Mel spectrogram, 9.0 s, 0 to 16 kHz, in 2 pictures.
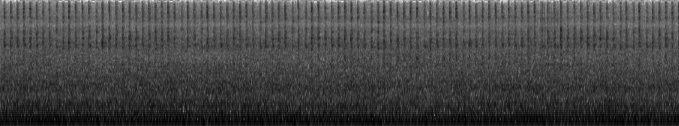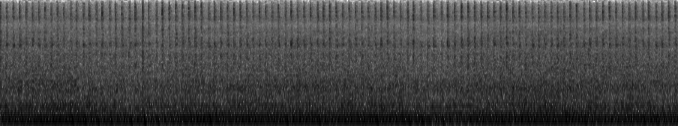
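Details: Toro Recycler 22-inch front self-propelled mower with Tecumseh engine, after carburetor clean repair: steady, even drone at constant speed with no surging or hunting; engine runs smooth and healthy.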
